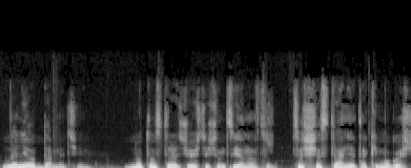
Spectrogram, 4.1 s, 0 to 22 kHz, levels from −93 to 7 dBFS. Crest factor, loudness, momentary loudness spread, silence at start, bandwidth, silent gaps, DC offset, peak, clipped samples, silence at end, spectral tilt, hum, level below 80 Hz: 14 dB; -15 LUFS; 11 LU; 0.05 s; 11.5 kHz; none; under 0.1%; -2 dBFS; under 0.1%; 0 s; -6.5 dB/octave; none; -50 dBFS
